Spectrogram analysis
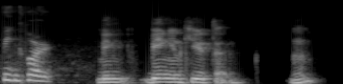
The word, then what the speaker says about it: kirtan: I you can guess doing, I guess doing cryptum. doing I don't know how you pronounce it. Is it cryptum? kirtan.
